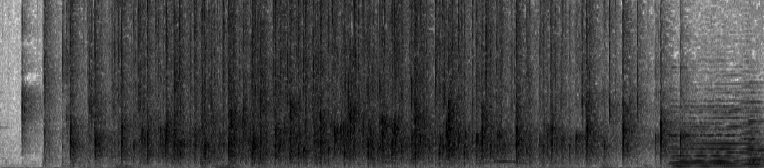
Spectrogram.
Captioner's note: applause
